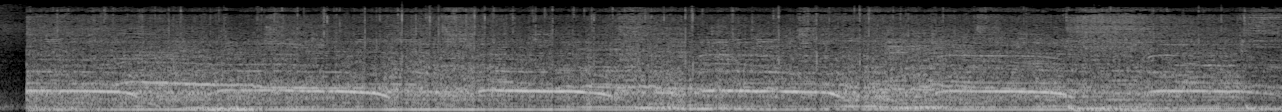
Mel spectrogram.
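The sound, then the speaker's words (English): A large crowd boos Texas Senator John Cornyn's Friday night speech loudly and without pause, a dense roar of voices with drawn-out, wavering low tones swelling again about every second. “The Texas senator's Friday night speech to the crowd was met with boos.”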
